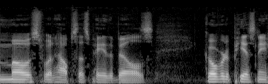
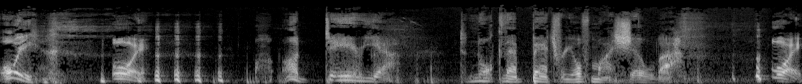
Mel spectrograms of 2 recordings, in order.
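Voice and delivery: Australian accent swinging up high; 5 semitones higher than usual. Showing someone how to just be Jacko, in a Jacko voice with an Australian accent. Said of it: "I was supposed to do an Australian accent tonight".

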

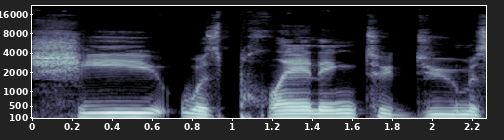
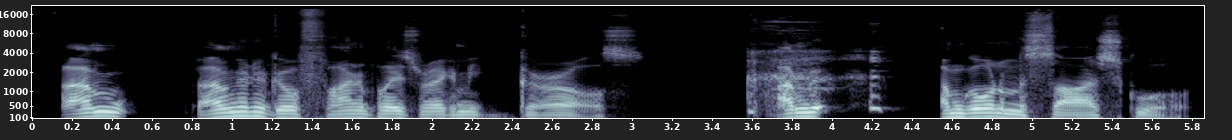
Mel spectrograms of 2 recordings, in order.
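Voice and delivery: imitated drunk, stuporous voice. Retelling an answer given to a buddy on vacation: imitating a drunken stupor. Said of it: "in a very drunken stupor".

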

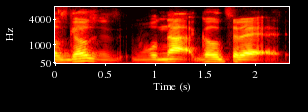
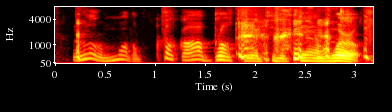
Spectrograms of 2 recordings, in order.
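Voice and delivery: put-on violent whisper, higher; 5 semitones higher than usual. Imitating a TV character threatening his son: imitating Ghost's violent whisper. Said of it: "he gotta do the violent whisper to Tyreek".

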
